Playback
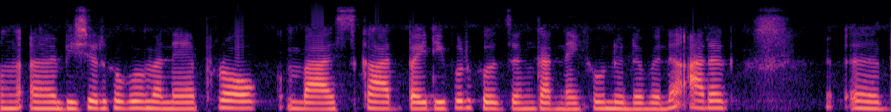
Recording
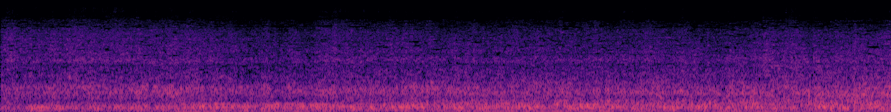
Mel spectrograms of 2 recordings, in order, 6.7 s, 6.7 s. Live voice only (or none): none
